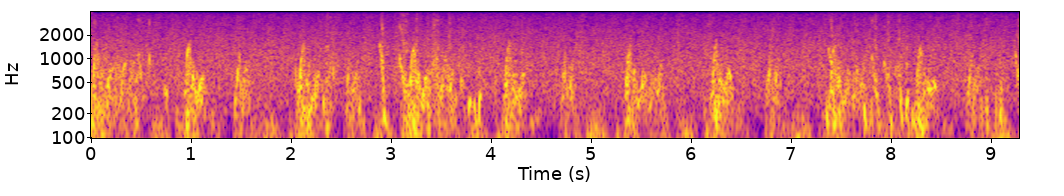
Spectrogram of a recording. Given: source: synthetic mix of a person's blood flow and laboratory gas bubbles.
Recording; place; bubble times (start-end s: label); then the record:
Doppler ultrasound of blood flow; precordium
0.00-0.61 s: bubbles
0.71-0.78 s: bubbles
2.02-2.46 s: bubbles
2.85-2.98 s: bubbles
3.06-3.93 s: bubbles
7.30-7.51 s: bubbles
7.63-8.27 s: bubbles
8.91-9.18 s: bubbles
9.21-9.29 s: bubbles
From the record:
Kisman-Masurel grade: 332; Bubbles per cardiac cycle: rolling drumbeat, 9 or more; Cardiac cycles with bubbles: 50 to 99%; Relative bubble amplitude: moderate (0.250 to 0.450); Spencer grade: 3 (all of the cardiac periods contain showers or single bubble signals, but not dominating or overriding the cardiac motion signals); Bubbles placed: anywhere in the cardiac cycle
